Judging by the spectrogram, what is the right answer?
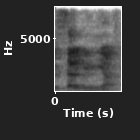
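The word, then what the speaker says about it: Salvinia: सेल्विनिया pronunciation सही करना है। क्या है स्ट्रक्चर? सेल्विनिया।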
